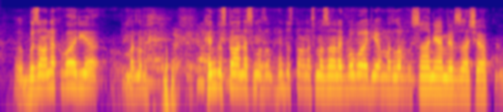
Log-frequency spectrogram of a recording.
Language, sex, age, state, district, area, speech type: Kashmiri, male, 18-30, Jammu and Kashmir, Budgam, rural, spontaneous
